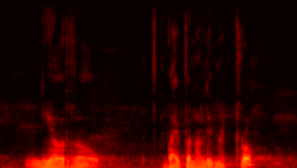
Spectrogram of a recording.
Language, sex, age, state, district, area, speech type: Kannada, male, 30-45, Karnataka, Bangalore Urban, urban, spontaneous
